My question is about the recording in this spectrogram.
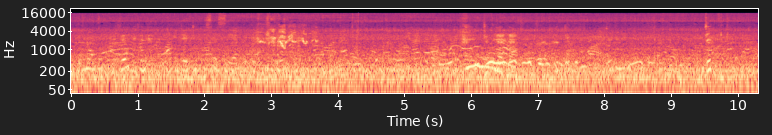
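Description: Steady cabin roar of an Airbus A380 on approach, from the airflow and jet engines, with passengers talking over it, most clearly about three seconds in and again around six to seven seconds.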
